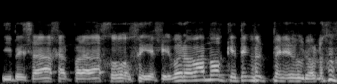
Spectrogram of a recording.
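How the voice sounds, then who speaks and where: A man races along very fast, his fairly high voice varying in pitch in an ordinary way. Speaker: writer. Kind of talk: casual interview chat. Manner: halting.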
